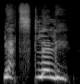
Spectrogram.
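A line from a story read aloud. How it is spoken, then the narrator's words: Calling out. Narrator (German): rief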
